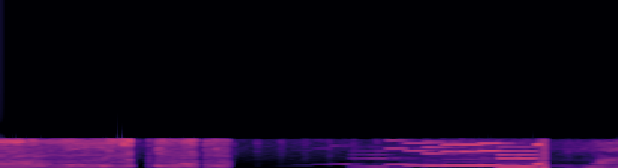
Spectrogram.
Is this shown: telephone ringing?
yes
